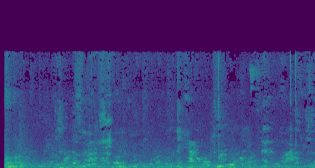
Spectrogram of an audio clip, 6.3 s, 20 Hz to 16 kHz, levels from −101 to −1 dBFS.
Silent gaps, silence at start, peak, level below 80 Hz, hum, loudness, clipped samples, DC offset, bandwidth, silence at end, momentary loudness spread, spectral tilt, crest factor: none; 0.1 s; -22 dBFS; -68 dBFS; none; -41 LUFS; under 0.1%; under 0.1%; 11.5 kHz; 0 s; 10 LU; -5.5 dB/octave; 18 dB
